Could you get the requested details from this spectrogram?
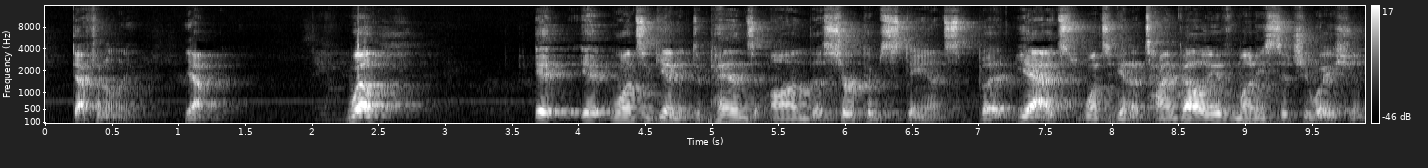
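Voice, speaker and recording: Music in the background behind a man's medium-pitched voice at a fairly slow pace. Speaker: auctioneer and commercial real estate professional. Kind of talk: interview answer, explanatory.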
